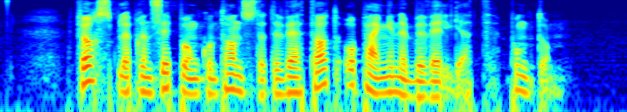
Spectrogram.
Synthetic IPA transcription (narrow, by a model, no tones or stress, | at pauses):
fœʁst̪̚bleːpʰʁɪnsɪpːəʊmkʰʊnt̪ʰɑnst̪œt̪ːəʋeːt̪ʰɑt̪ːoːpʰɛŋənəbəʋɪlɡə̰t̪pʰʊŋkt̪ʊ̰m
